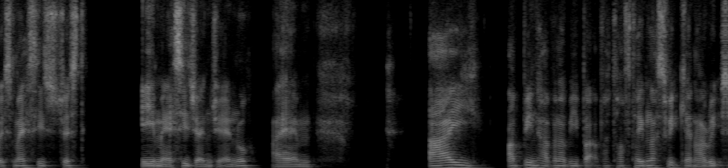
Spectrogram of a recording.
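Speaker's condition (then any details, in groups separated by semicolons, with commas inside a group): No condition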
